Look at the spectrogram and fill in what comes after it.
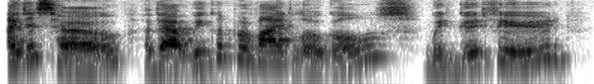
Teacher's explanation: So there should be a stop before the word that, not after the word. So when I read it, it would sound like, I just hope that we could provide locals with good food, drinks, and snacks for years to come.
